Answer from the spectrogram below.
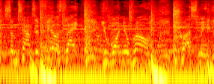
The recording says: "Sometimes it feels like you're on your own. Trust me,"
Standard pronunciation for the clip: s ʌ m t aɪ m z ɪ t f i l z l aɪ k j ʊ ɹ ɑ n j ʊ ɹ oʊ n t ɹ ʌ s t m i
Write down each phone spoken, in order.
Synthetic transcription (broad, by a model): s ʌ m t aɪ m z ɪ t f i l z l aɪ k j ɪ w ɑ n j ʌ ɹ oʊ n t ɹ ʌ s t m i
